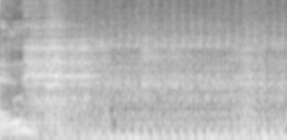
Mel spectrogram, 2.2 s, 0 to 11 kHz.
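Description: BMW G310GS's single-cylinder engine running steadily at low trail speed, its firing pulses close and even.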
